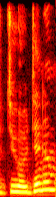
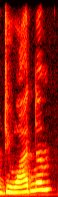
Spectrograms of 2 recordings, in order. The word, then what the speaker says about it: duodenum: The first section that receives the food from the pyloric sphincter is the duodenum or duodenum, depending on how you like to pronounce it.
